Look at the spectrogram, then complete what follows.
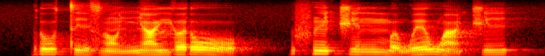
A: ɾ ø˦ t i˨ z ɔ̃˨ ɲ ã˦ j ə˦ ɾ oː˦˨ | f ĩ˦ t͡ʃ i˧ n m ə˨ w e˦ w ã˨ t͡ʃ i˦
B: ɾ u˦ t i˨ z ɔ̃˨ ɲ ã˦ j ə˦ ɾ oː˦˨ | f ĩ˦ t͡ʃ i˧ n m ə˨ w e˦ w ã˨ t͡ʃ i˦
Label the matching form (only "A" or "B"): B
